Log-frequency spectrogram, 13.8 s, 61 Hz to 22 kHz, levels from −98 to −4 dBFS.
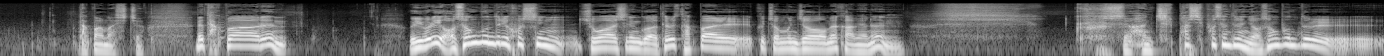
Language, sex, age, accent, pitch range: Korean, male, 40-59, native, 110-175 Hz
